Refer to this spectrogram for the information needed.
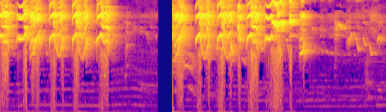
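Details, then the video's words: Oriental magpie-robin in a rolling, mimicry-rich song used to stir up rival birds: loud, rapid high chips repeated in fast runs, a short break, then a longer run fading into softer twittering over a faint hum. "ngeroll ngeluarin isian, 💯 Efekti buat pancing emosi, dongkrak 🐦 burung kacer"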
